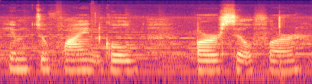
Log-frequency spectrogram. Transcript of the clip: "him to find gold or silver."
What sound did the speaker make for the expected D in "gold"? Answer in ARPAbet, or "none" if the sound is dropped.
D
